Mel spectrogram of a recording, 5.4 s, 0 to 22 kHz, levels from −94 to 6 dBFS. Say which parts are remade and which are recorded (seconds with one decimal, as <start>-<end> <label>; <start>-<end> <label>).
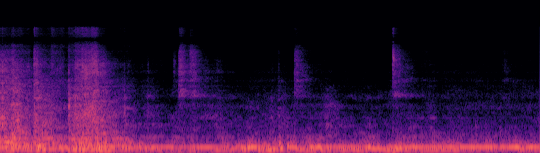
0.0-5.4 remade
